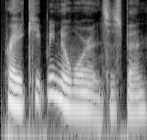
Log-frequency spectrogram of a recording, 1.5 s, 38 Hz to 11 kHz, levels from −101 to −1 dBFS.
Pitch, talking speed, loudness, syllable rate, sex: 145 Hz, 285 wpm, -18 LUFS, 6.3 syllables/s, female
